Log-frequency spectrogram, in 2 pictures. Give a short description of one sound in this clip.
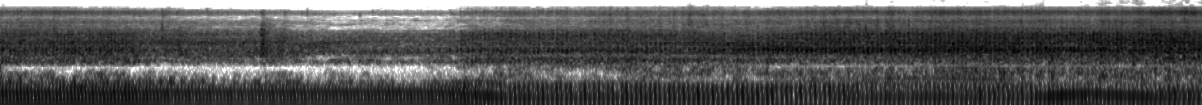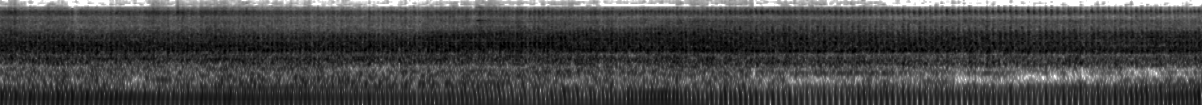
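A tractor engine chugs steadily nearby.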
